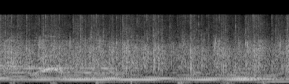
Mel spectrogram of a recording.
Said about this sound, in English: That was a really pathetic hand clap. Dat was, kom op, dat was zielig.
